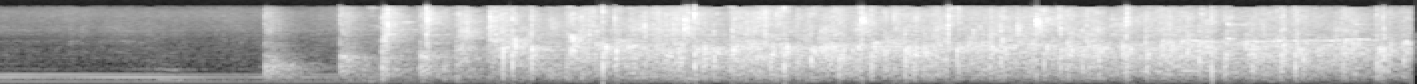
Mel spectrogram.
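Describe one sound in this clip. A live band plays music loudly in a room.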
